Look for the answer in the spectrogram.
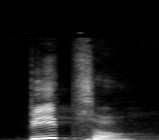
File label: "pitzotl", Náhuatl; puerco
